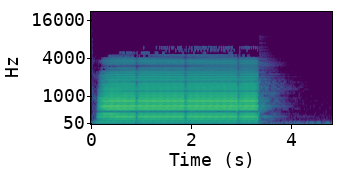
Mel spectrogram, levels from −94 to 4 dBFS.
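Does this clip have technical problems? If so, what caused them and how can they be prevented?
Yes. The music has clock drift between sender and receiver. The sender's clock runs about 2 percent slow. So the receiver's jitter buffer keeps draining, and the playback stutters in small timing hiccups through the whole clip. Prevention: have the receiver measure the drift and resample the stream gently to match it, instead of letting the buffer run dry.

There are also four short stalls from a late packet, at 0.87, 1.85, 2.91 and 3.99 s. Each lasts about 40 ms. Each time, the buffer ran empty and the receiver held the last sound for about 20 ms. Then it resumed from the same point, so nothing is lost. The held sound has a faint buzz or dip. Each stall adds 20 ms of delay. The near one-second spacing fits the slow sender draining the buffer. Prevention: fix the drift and keep a slightly deeper jitter buffer, so late packets arrive before it empties.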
